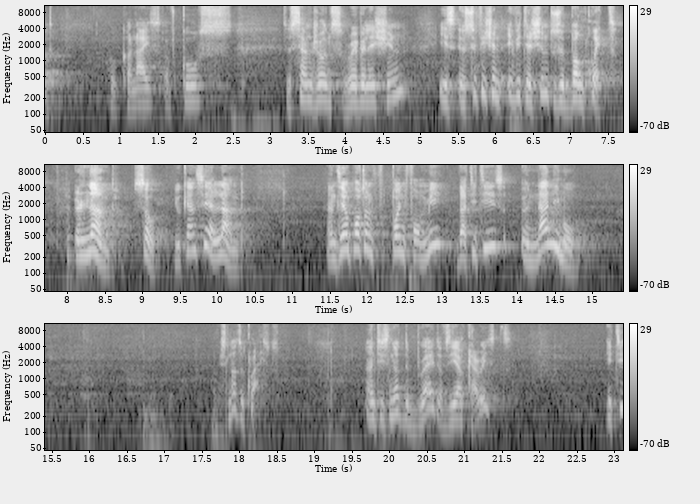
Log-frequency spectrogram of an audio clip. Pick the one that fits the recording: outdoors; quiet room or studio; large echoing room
large echoing room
